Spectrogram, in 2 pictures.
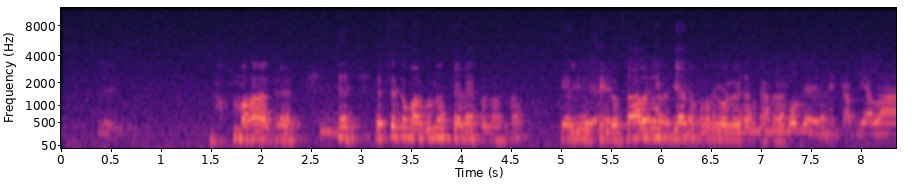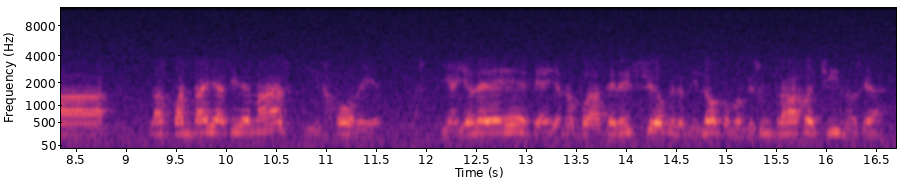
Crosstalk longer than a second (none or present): present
